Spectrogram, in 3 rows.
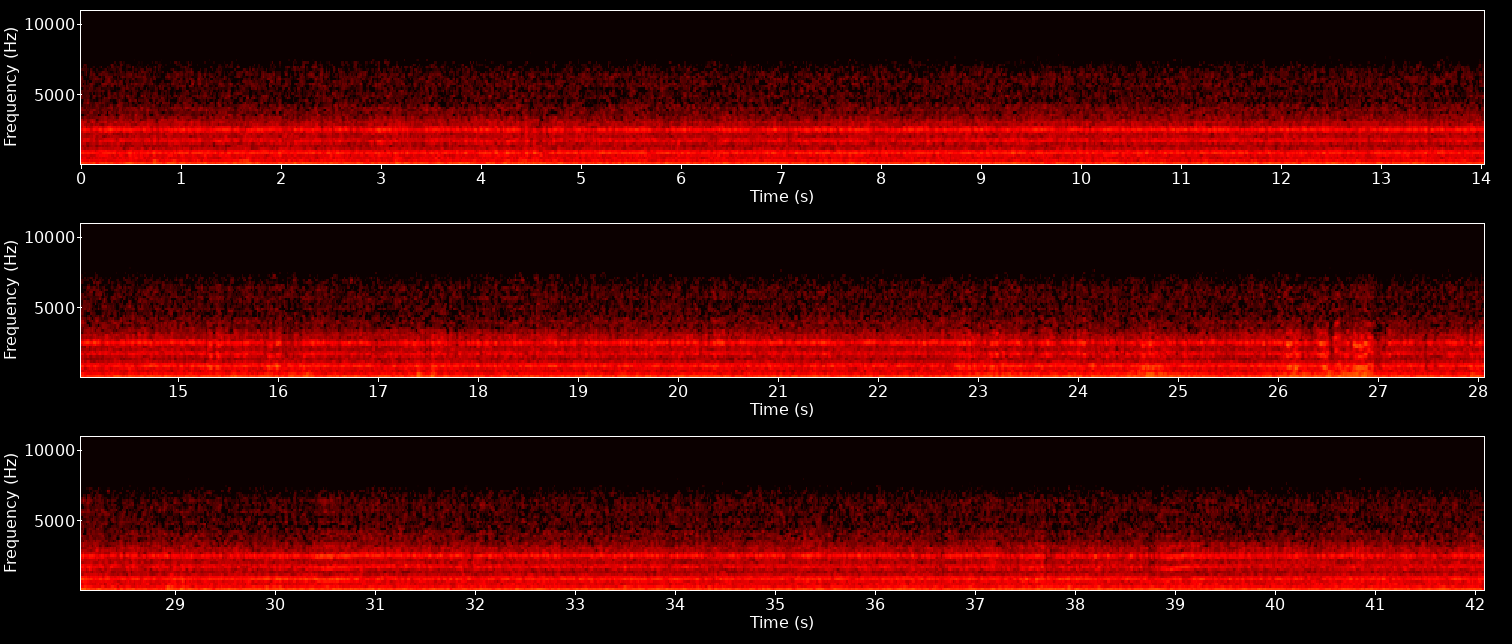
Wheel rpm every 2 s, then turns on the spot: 240, 240, 240, 240, 240, 230, 230, 230, 230, 230, 230, 230, 230, 230, 230, 230, 230, 240, 230, 230, 230.
none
